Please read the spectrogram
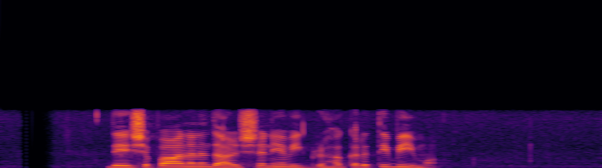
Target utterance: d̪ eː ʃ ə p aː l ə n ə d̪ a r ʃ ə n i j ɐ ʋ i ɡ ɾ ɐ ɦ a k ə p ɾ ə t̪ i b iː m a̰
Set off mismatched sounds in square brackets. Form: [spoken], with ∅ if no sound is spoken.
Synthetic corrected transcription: d̪ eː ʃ ə p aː l ə n ə d̪ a r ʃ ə n [e] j [ə] ʋ i ɡ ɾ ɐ ɦ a k ə [∅] ɾ ə t̪ i b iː m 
